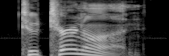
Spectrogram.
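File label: "to turn on", English, male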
